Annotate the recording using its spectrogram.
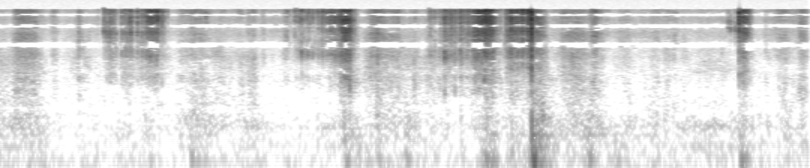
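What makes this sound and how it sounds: A dry, soft yellow polyurethane foam sponge is stretched and ripped apart by hand. Quiet, crisp tearing and crunching bursts come in uneven spurts, with a sharper rip near the middle and another toward the end. Faint crackling fills the gaps between them.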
